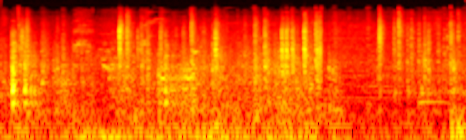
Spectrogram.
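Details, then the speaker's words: Slow, drawn-out creaks and groans in uneven bursts over sea and wind noise on a sailing yacht in rough water, from the steering, which still steers fine; to be inspected later. "I think we've got a bit of a steering problem and we can hear this really bad creaking see if you can hear it, one sec."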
